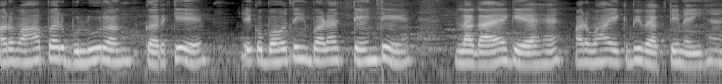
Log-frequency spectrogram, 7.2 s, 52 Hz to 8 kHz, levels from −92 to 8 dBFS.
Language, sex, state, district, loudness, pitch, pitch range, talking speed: Hindi, female, Uttar Pradesh, Muzaffarnagar, -15 LUFS, 200 Hz, 185-215 Hz, 180 wpm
